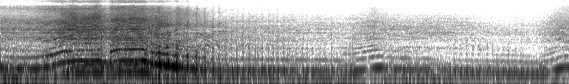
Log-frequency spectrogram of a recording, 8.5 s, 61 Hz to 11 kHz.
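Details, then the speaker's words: 1980 Yamaha Exciter two-stroke snowmobile revived after sitting 19 years, running outdoors in snow: crisp revs rising and falling cleanly, picking up without bogging; normal running. "so sounds all right yeah sounds good man"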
